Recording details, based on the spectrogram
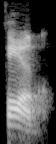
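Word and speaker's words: f∘g: This is how we pronounce it, fog.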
